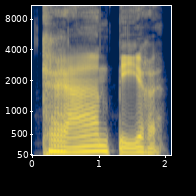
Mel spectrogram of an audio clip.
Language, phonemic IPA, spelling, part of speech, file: German, /ˈkʁaːnˌbeːʁə/, Kranbeere, noun, De-Kranbeere.ogg
- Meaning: 1. cowberry; lingonberry (Vaccinium vitis-idaea) 2. cranberry (Vaccinium macrocarpon)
